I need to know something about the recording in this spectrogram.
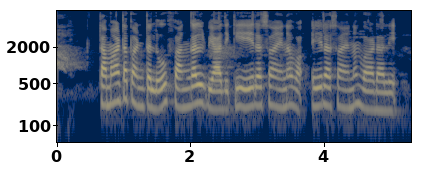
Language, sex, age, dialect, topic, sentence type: Telugu, female, 25-30, Utterandhra, agriculture, question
